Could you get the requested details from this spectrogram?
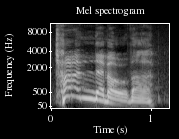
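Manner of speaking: high, slow queen's command; angry queen. A narrator's reading. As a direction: bark it at the knave. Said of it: "The queen turned angrily away".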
